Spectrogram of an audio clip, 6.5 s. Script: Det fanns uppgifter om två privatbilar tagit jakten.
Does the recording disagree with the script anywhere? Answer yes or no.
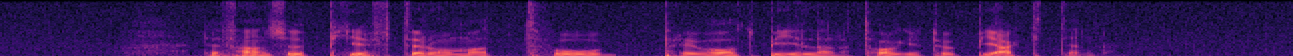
yes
